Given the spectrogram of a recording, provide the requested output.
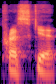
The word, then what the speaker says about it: Prescott: it up with another town but it is pronounced Prescott which is very well how the people are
